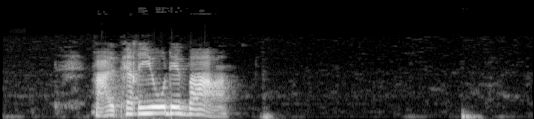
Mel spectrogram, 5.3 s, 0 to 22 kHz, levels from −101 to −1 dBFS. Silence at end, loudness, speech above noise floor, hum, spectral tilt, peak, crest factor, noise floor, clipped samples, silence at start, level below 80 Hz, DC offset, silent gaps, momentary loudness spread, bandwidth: 0.7 s; -13 LUFS; 64 dB; none; -10.5 dB/octave; -2 dBFS; 16 dB; -76 dBFS; under 0.1%; 0.95 s; -52 dBFS; under 0.1%; none; 14 LU; 5.2 kHz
